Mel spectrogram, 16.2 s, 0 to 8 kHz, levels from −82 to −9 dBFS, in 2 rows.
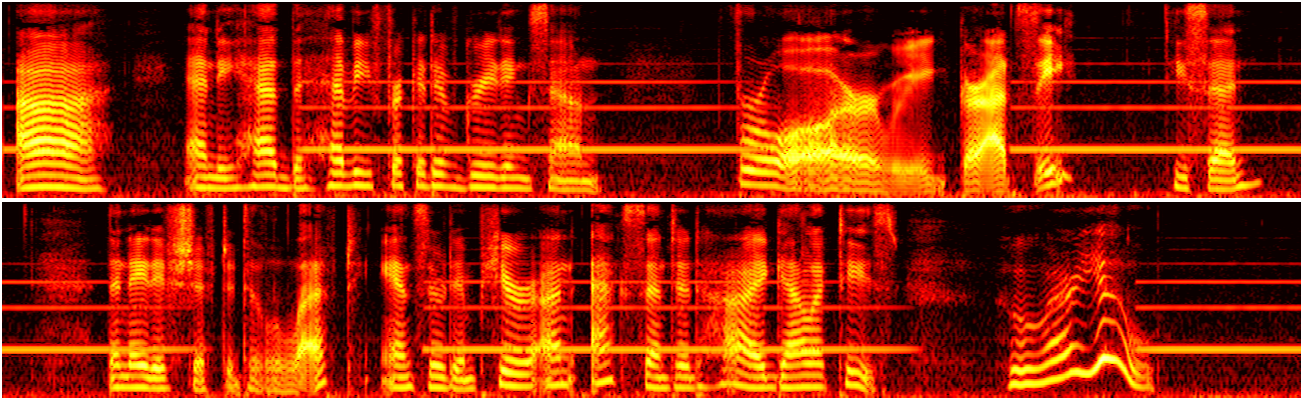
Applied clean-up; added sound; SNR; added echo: none; Wind instrument, woodwind instrument; 14 dB; none.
